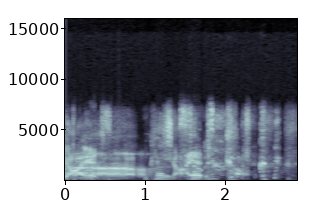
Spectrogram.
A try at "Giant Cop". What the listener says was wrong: Giant Cop. Cop with a P.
